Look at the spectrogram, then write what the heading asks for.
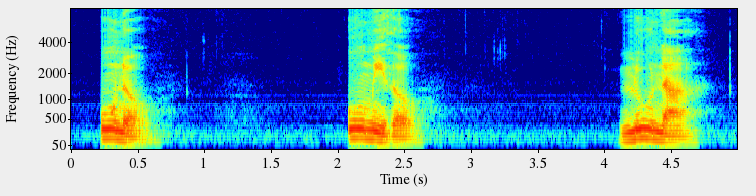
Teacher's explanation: the back vowel, but also a high vowel, is U. U. So it's usually spelled, it's always spelled with just the letter U.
